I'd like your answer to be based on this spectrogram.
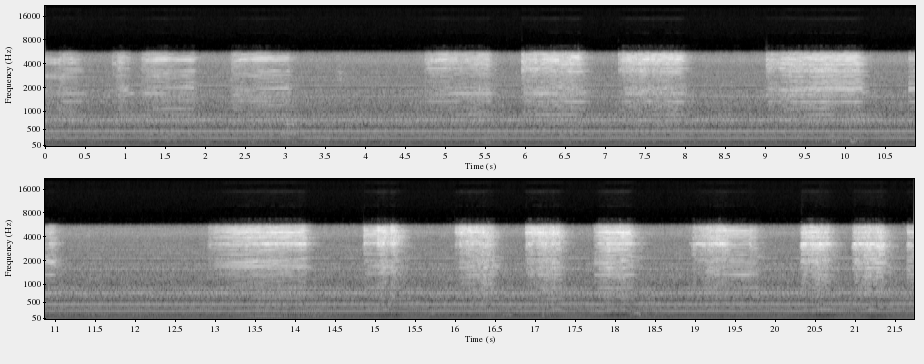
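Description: A wood lathe spins while a detail gouge cuts a small finial, with bursts of bright scraping and cutting that come in short, repeated passes over a steady motor hum, close and fairly loud.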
